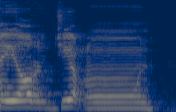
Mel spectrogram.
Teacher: را ساکن سے پہلے زبر ہے تو را موٹی پڑھی جائے گی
